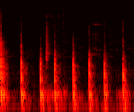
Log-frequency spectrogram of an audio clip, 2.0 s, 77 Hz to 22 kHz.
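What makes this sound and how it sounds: Knocking on the fiberglass deck of a 1987 sailboat to check its core, with about ten short, dull, evenly spaced knocks that die away quickly. The deck sounds hollow at this spot, suggesting a delaminated core.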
